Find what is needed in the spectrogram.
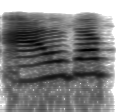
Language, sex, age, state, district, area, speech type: Odia, female, 45-60, Odisha, Gajapati, rural, conversation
